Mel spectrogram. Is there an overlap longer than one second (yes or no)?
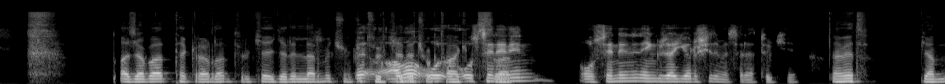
yes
